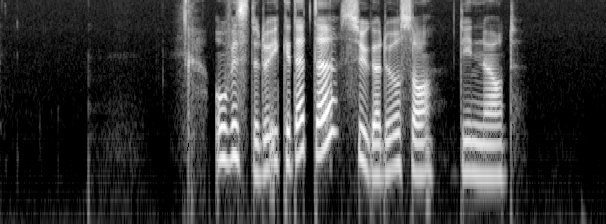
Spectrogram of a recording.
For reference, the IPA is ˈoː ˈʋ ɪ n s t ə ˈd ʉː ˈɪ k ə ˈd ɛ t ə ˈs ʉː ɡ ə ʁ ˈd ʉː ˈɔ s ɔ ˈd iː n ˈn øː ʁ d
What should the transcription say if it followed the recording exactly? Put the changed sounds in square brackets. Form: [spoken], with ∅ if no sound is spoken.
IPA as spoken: ˈoː ˈʋ ɪ [∅] s t ə ˈd ʉː ˈɪ k ə ˈd ɛ t ə ˈs ʉː ɡ ə ʁ ˈd ʉː ˈɔ s ɔ ˈd iː n ˈn øː ʁ d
